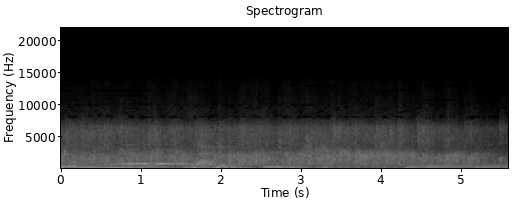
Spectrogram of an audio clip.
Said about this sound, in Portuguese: É para aplaudir mesmo, igreja, é para aplaudir o milagre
